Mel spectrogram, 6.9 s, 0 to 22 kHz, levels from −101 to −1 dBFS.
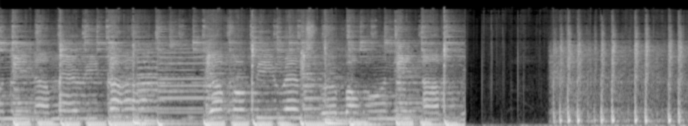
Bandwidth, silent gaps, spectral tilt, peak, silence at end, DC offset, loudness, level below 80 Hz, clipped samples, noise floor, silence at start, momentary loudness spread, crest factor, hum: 17 kHz; none; -4.5 dB/octave; -2 dBFS; 0 s; under 0.1%; -18 LUFS; -22 dBFS; under 0.1%; -49 dBFS; 0 s; 6 LU; 14 dB; none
